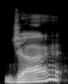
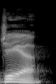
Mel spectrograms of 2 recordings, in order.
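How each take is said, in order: First: It is said as one syllable with a vowel. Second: It is said as two separate letters. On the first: The speaker calls it wrong. "people still put an A in between" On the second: The speaker calls it right. "I'm like it's J R"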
